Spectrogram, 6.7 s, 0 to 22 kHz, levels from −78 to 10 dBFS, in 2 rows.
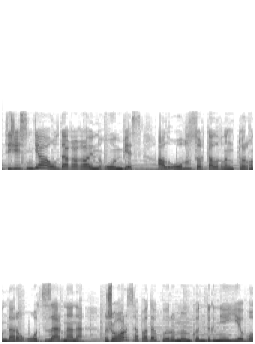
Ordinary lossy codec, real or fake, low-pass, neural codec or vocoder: none; real; none; none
